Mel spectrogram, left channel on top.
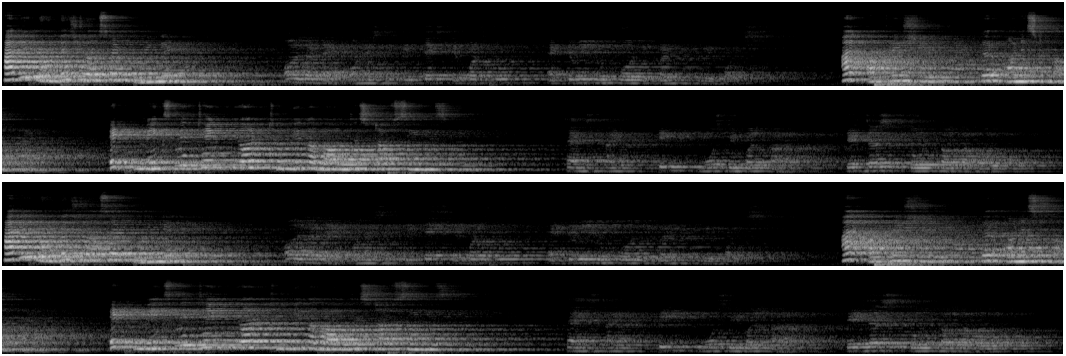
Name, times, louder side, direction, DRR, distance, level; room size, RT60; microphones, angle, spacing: voice 1, 0.0-1.7 8.4-11.0 11.7-15.3, left 1 dB, 35° left, -5 dB, 2.6 m, -24 dB
voice 2, 2.8-5.1 5.4-7.6 16.2-16.9 17.2-18.6 19.1-20.6, left 1 dB, 50° left, -6 dB, 2.2 m, -40 dB
19.5 x 7.6 x 7.8 m, 3.0 s
head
